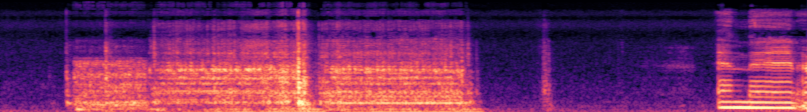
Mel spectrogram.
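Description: Cricut cutting machine loading a cutting mat, with a whirring motorized feed for a few seconds, a brief click, then a short rising electronic tone and mechanical hum.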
